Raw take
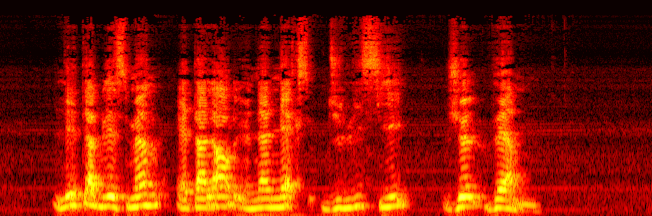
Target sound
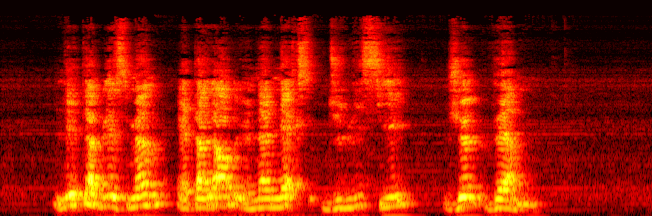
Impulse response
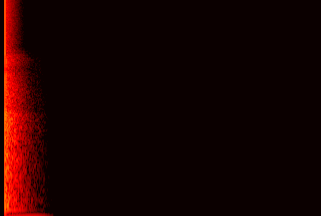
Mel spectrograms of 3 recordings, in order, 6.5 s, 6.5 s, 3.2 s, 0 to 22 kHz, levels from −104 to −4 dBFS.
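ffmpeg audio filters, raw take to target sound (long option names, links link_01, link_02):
-filter_complex "[0:a]equalizer=frequency=7000:width=0.43:gain=4.5[link_01];[1:a]atrim=start_sample=2205,asetrate=83790,aresample=44100[link_02];[link_01][link_02]afir=irnorm=-1:irlink=0,volume=5dB"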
